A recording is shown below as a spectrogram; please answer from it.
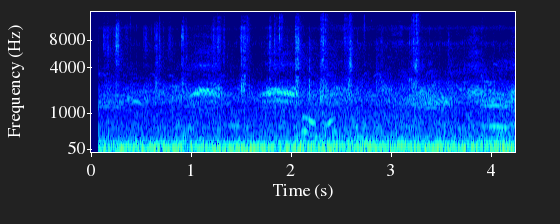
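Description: Crows cawing a few times over a steady low rumble.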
